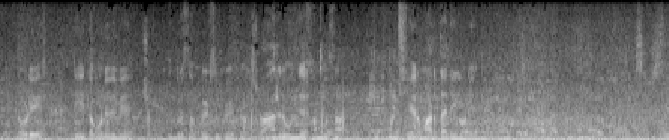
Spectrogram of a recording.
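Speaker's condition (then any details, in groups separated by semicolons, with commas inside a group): No condition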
